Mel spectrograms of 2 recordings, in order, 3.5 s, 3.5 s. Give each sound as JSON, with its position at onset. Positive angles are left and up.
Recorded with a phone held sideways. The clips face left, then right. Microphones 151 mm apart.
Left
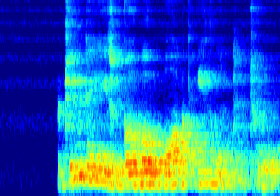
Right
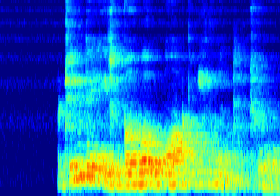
{"t": 0.7, "sound": "a man speaking", "side_deg": -20, "distance_m": 1.1}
